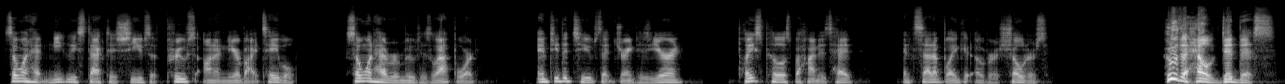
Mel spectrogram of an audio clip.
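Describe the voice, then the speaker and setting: A man's voice: sits low, lively intonation, brisk, fairly bright tone, no echo, clean studio sound. A man reading a fantasy audiobook as a dramatic scripted narration.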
